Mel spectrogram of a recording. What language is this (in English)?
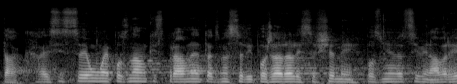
Czech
